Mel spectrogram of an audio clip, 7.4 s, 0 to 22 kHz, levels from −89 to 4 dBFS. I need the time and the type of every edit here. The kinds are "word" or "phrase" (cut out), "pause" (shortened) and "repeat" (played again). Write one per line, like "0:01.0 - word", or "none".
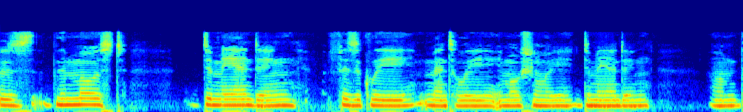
0:03.2 - word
